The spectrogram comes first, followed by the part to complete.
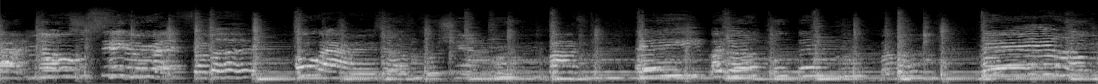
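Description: Several women singing a song together to a strummed ukulele.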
